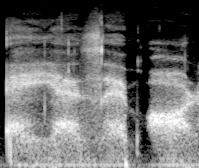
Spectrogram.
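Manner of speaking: slow, breathy ASMR whisper into the mic. Shown as a demonstration. Testing her new mic for viewers, a slow ASMR whisper. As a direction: whisper it softly like an ASMR video. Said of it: "Coba ya".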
